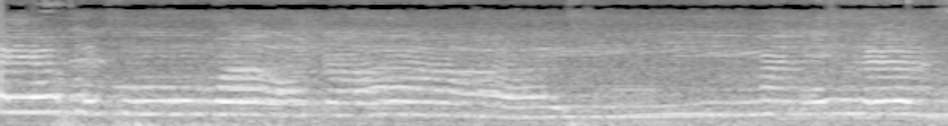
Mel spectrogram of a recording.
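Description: A single high-pitched voice singing a slow melody in long held notes that glide up and down.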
